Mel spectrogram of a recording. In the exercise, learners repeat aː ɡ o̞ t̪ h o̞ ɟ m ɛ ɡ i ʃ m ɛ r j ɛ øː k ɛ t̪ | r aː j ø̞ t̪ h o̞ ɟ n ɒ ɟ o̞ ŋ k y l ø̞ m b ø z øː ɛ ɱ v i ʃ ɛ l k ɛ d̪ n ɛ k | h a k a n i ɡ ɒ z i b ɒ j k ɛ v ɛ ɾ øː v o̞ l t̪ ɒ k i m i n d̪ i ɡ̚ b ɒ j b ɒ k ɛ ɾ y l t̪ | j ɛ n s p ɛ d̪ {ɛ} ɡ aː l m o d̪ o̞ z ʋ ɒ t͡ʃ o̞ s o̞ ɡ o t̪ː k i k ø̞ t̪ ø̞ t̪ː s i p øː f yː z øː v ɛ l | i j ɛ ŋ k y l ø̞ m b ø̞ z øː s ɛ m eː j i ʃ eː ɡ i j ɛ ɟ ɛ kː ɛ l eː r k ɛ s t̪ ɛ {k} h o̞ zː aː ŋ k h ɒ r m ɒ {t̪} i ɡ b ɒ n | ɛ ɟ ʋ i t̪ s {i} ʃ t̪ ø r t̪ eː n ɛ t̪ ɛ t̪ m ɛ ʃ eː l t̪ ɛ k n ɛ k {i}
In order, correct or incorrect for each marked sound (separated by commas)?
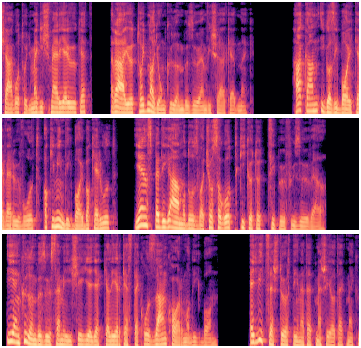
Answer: incorrect, correct, incorrect, incorrect, incorrect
